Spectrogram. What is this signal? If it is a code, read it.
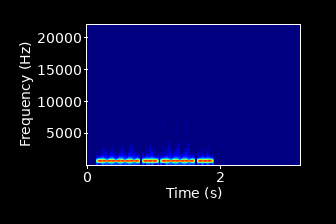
Morse code, heard as a keyed tone, about 36 wpm, 700 Hz. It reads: 1SJS
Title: Four Challenging Letter-Number Combinations 35wpm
